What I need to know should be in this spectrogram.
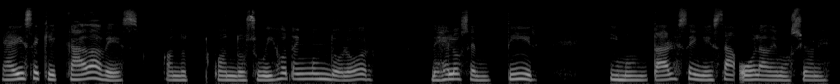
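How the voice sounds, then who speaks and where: A woman's voice: mid-range voice, normal speed, few pauses, dry recording. A woman giving earnest parenting advice in a reflective talk. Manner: earnest, advising, shifts between calm and emphatic. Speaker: parenting speaker.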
